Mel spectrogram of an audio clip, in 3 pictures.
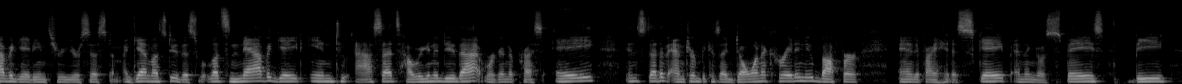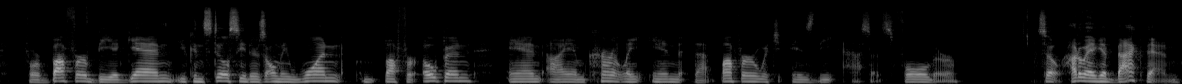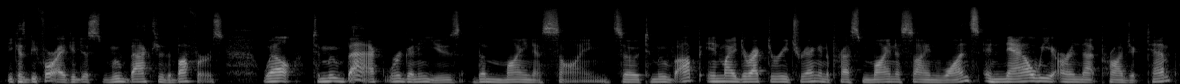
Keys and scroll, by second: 1.5 Escape, 6.8 a, 9.8 Escape, 17.4 Escape, 32.6 -.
